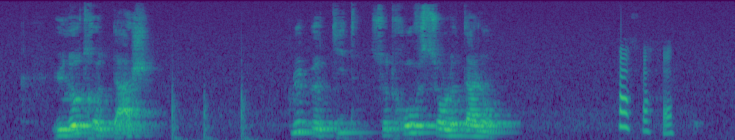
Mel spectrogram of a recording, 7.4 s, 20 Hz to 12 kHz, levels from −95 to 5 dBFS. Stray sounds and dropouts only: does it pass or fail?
fail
